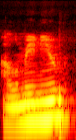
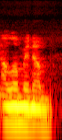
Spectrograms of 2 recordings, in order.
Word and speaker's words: aluminium: that it's british british the word is aluminium and americans say aluminum but the reason i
